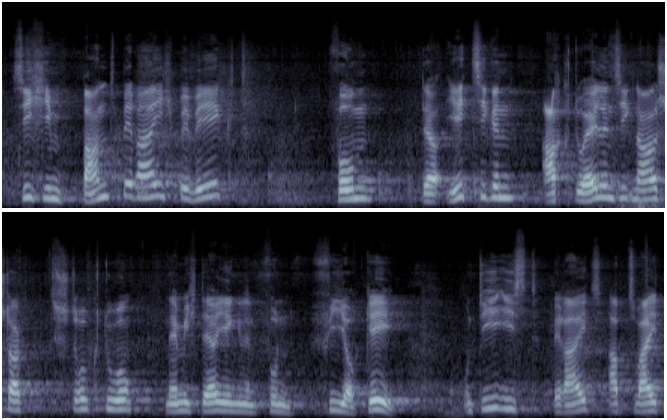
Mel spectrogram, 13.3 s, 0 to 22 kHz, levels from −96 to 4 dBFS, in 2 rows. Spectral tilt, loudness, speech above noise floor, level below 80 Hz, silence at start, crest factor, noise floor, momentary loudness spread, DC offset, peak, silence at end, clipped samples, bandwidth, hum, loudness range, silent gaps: -4.5 dB/octave; -33 LUFS; 27 dB; -74 dBFS; 0.1 s; 20 dB; -59 dBFS; 14 LU; under 0.1%; -14 dBFS; 0 s; under 0.1%; 12.5 kHz; none; 3 LU; none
